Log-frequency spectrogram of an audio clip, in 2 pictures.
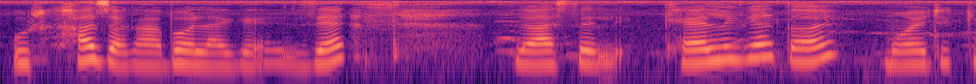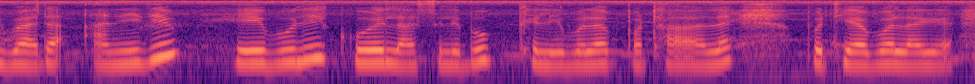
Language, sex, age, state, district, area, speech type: Assamese, female, 18-30, Assam, Majuli, urban, spontaneous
